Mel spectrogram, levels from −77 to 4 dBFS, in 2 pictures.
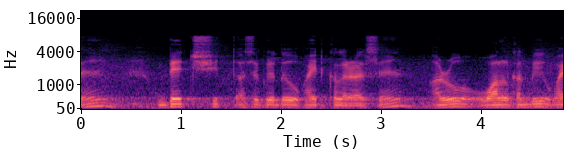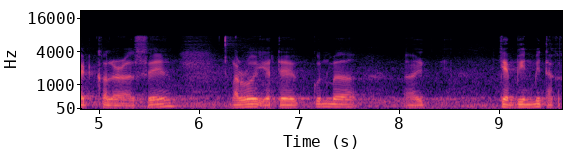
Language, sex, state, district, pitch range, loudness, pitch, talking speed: Nagamese, male, Nagaland, Kohima, 85-105 Hz, -22 LUFS, 95 Hz, 125 wpm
